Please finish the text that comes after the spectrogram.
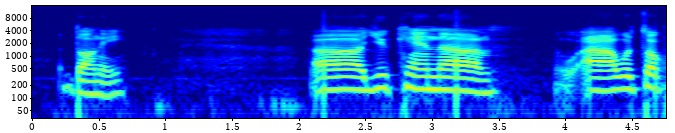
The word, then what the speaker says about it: donner: So there are some situations like that in French where O will sound like A. So you will either find this small hat on top called accent circonflexe, or you will find words in which the O is followed by a double consonant, like the example I just gave you, donner.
